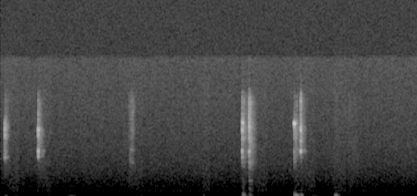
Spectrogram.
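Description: Near silence with a few faint, brief computer-mouse clicks scattered through, two of them quick double clicks past the middle.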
